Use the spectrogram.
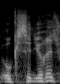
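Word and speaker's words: Auxey-Duresses: On dit Auxey-du-Rez ou Auxey-du-Rez. Alors les Bourguignons disent Auxey parce qu'ils n'arrivent pas à prononcer les X.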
